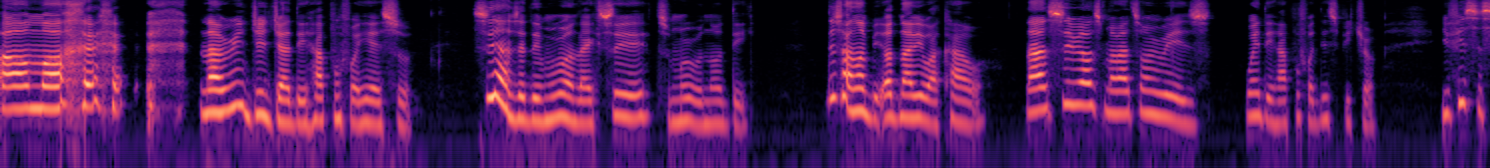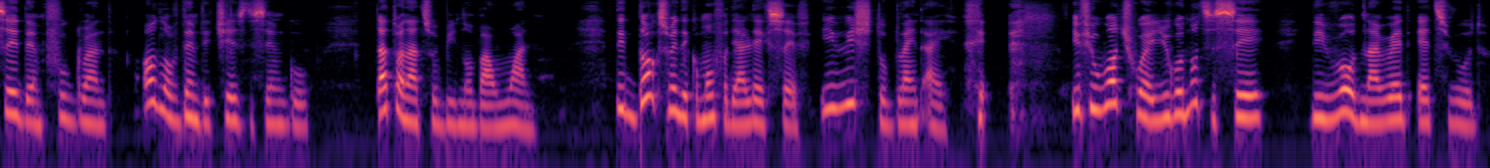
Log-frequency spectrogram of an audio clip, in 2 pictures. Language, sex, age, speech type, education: Nigerian Pidgin, female, 30-45, spontaneous, tertiary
